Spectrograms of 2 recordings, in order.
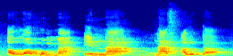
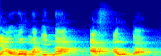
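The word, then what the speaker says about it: اللهم إنا نسألك: bacanya Allahumma inna as'aluka, hamzahnya ganti, itu hamzah mudora'ah, hamzah mutakalim wahdah, ganti dengan nun mal ghair. As'aluka menjadi nas'aluka. Allahumma inna nas'aluka. Jangan sampai begini, Allahumma inna as'aluka.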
